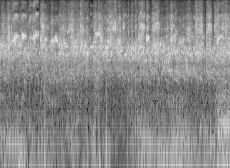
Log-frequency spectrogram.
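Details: Yellow budgerigars in an aviary colony chirping together, a dense continuous chatter of high warbling, twittering notes with no pauses, many birds calling at once.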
